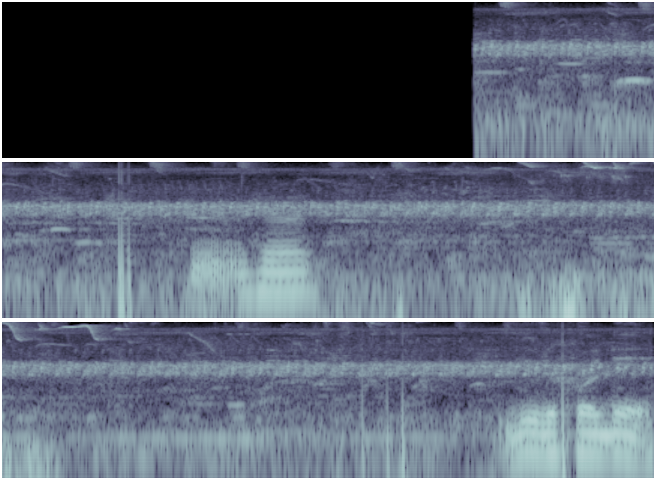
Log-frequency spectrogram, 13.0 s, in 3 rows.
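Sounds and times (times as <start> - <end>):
insect drone: 3.2 - 13.0
small birds chirping: 3.2 - 13.0.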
